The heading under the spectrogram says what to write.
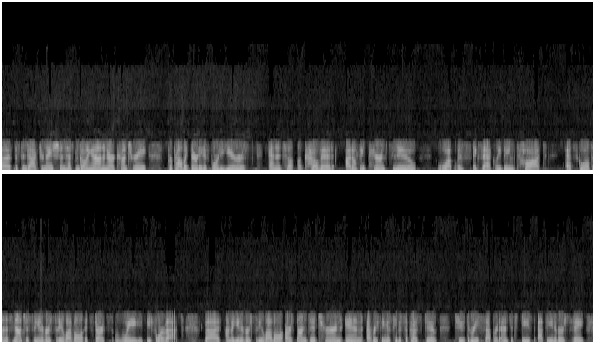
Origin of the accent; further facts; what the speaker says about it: Chicago, Illinois, United States; I'm originally from Chicago, so I understand exactly what you're saying.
